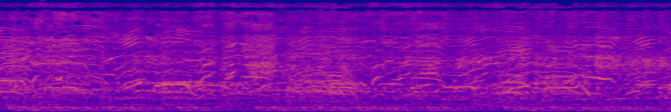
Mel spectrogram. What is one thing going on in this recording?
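A crowd roars and cheers in a large echoing arena.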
